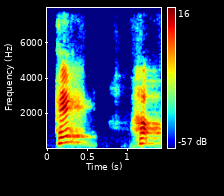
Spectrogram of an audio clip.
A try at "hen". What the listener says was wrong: Not hay, not hay. And a and hen. Ha, a, hen. Ha, a, hen.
